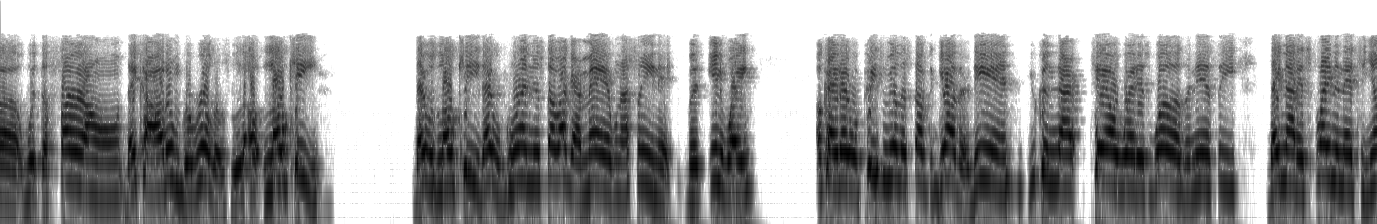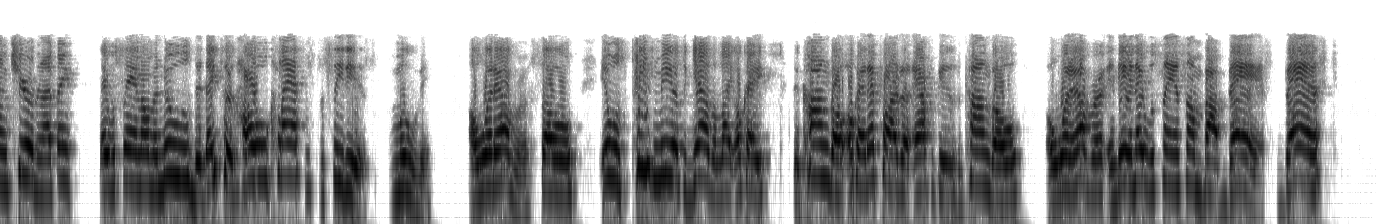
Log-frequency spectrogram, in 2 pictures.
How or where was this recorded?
phone line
